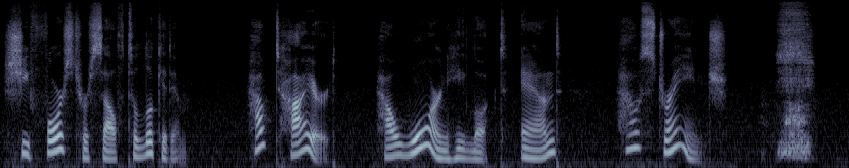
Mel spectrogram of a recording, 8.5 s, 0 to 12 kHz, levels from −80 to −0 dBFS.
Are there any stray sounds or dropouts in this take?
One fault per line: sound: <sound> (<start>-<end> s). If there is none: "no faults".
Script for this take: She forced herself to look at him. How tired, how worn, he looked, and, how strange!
sound: sniff (7.6-8.2 s)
